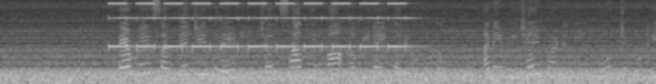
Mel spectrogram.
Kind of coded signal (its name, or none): beep code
